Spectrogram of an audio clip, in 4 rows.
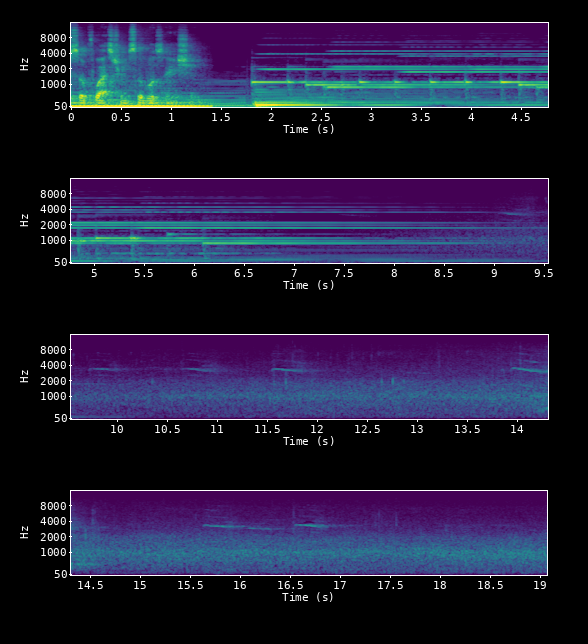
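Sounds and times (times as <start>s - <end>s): small bird chirping: 15.6s - 17.2s.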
